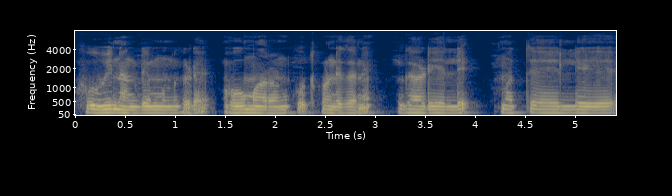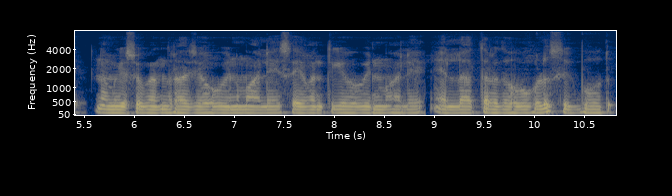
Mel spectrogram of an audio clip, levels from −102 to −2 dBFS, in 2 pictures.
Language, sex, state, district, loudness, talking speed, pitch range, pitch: Kannada, male, Karnataka, Dharwad, -35 LUFS, 105 wpm, 110-115 Hz, 110 Hz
